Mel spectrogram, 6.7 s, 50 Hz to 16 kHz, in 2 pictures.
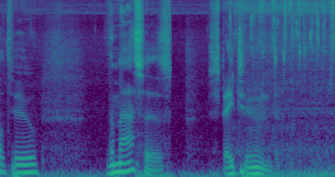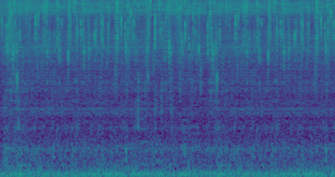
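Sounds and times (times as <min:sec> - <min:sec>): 
speech: 0:00.0 - 0:03.5
chili bubbling in a pot: 0:02.2 - 0:06.6.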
